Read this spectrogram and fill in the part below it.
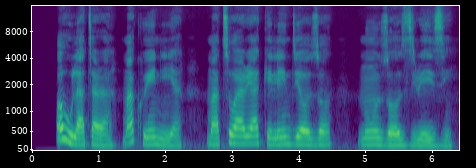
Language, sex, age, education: Igbo, female, 30-45, tertiary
